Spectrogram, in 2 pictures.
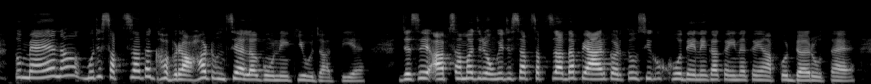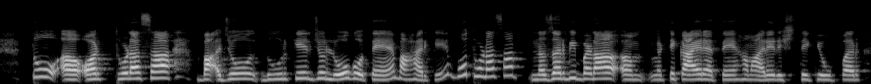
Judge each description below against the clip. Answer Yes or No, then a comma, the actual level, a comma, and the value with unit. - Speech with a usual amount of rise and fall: Yes, average, 4.2 semitones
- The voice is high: Yes, high, 245 Hz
